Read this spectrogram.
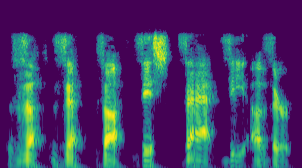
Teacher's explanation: Once you become proficient at the th sound, you're barely sticking your tongue out. It's just the tip of your tongue is ever so slightly outside of your teeth. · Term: voiced th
